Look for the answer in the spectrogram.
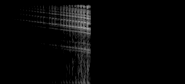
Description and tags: Perc Slide Dry
A dry version of a percussion based slide FX that sweeps through a pitch slide.
Bell, Bell-Slide, Cowbell, Cowbell-Roll, Dance, Drum, Drum-FX, Dry, EDM, Effect, Electro, FX, Hit, House, Perc, Perc-Slide, Percussion, Percussion-Effect, Percussion-FX, Phrase, Phrasing, Pitch, Pitch-Slide, Sample, Slide, Sweep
